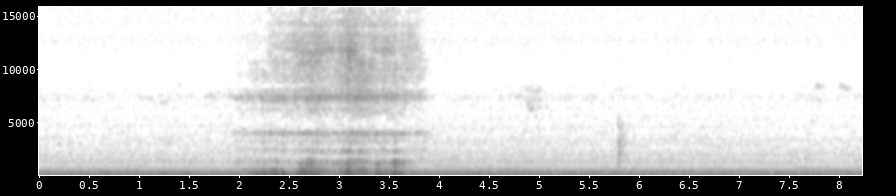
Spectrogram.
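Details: Snoring: one rough, low rattling snore lasting about a second and a half, over a steady room hum.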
